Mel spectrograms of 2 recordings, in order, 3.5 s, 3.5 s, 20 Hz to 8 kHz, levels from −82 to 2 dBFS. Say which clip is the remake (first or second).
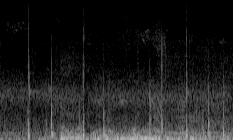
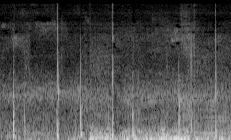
second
